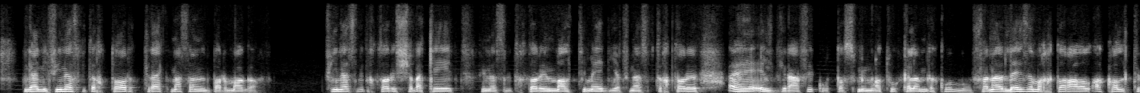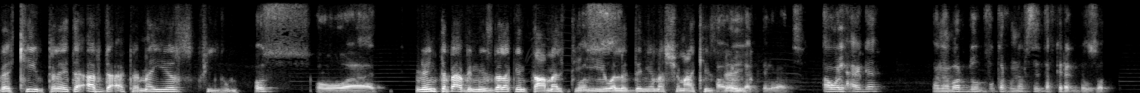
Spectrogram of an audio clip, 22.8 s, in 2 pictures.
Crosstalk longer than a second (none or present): none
